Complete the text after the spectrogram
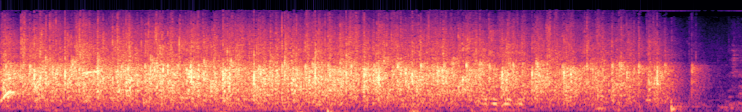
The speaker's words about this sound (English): Put your hands together for Mr. Alan Martin, who did the sound for us this evening.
